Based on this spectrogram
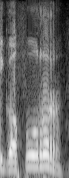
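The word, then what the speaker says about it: غَفُورٌ: Dibacanya Ghafurun jadi Ghafurur.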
